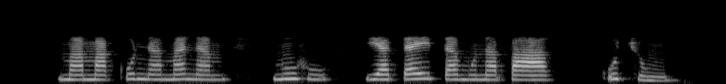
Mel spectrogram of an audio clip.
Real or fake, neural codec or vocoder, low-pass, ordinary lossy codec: real; none; 3.6 kHz; Opus, 16 kbps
